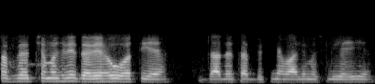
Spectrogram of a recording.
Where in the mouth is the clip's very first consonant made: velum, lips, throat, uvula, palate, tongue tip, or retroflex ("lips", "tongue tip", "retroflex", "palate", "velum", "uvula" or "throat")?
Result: tongue tip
